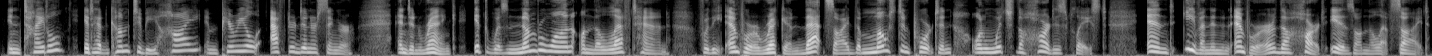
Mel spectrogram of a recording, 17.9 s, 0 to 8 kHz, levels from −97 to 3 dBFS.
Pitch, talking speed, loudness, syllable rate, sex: 205 Hz, 170 wpm, -22 LUFS, 4.5 syllables/s, female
